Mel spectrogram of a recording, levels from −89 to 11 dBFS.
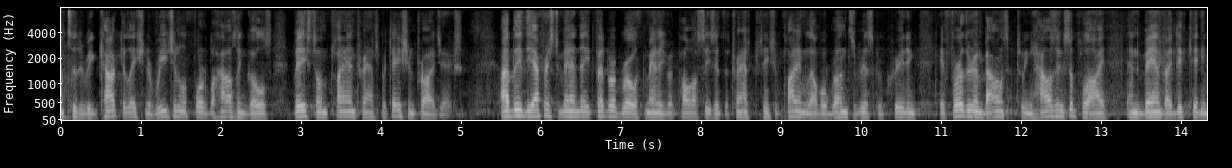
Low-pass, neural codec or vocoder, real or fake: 7.2 kHz; codec, 16 kHz in and 24 kHz out, 1.1 kbps, FireRedTTS-2 codec; fake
